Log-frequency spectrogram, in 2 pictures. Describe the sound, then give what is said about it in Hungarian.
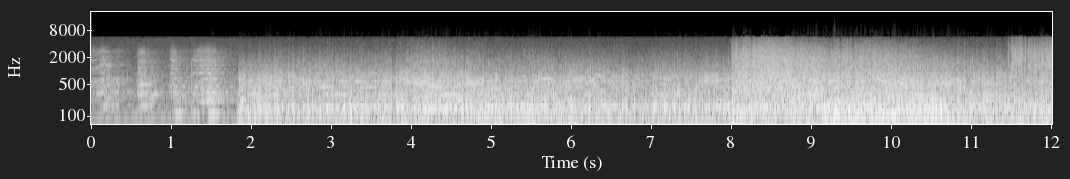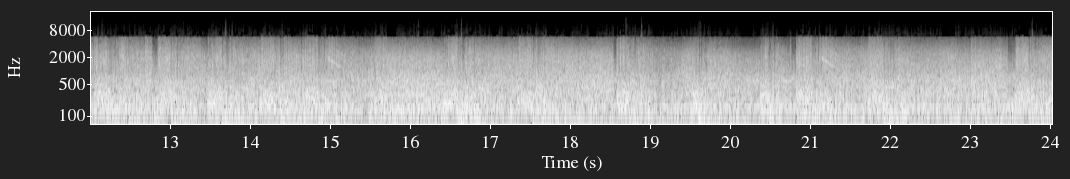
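Explosions from German air raids on England: a dense, loud, continuous roar of blasts and rumbling bursts that runs almost unbroken after a brief, quieter opening. “Szakadatlanul folynak a német légitámadások Anglia ellen.”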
